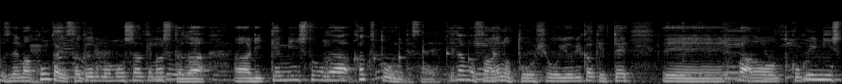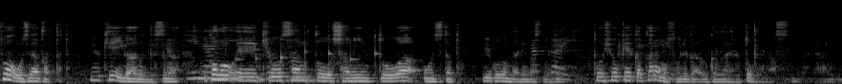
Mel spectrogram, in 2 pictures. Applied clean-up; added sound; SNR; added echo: none; Marimba, xylophone; 20 dB; reverberation time 0.4 s.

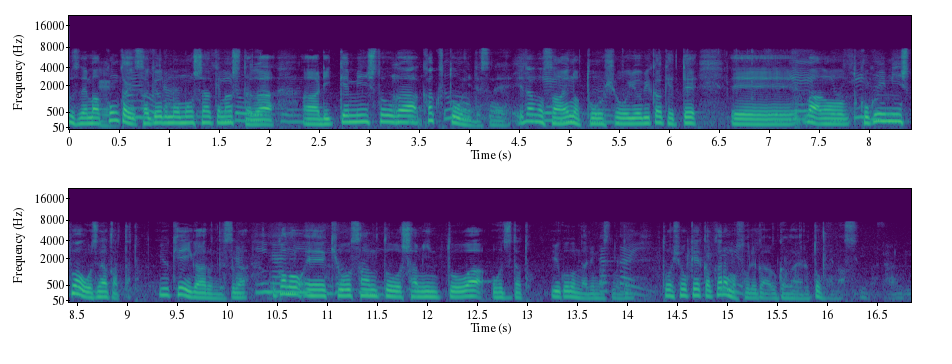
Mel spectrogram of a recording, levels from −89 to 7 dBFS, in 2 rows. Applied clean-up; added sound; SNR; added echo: none; none; none; none.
